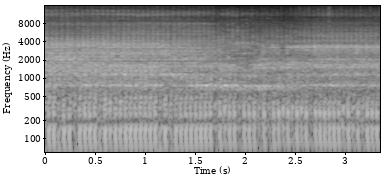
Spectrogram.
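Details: Stomp CRF70-style YX 160cc pit bike after valve adjustment, intake 0.04 and exhaust 0.06, correcting timing; even single-cylinder thump about four beats a second, no top-end ticking or tapping, runs better than before; normal running.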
